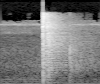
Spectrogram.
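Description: A single sharp airgun shot cracks close by, followed a moment later by a fainter impact on a soda can, with quiet outdoor background before and after.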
